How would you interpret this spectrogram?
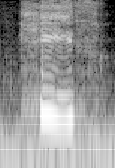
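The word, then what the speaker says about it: Koeth: to you it's also Keith spelled k-o-e-t-h told me how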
